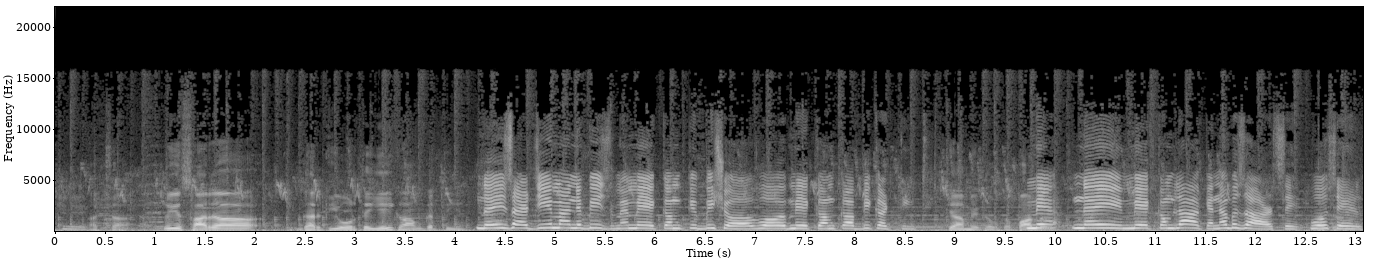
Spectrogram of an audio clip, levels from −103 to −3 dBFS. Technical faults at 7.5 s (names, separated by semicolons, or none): none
